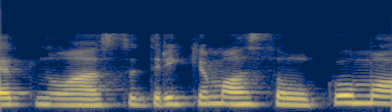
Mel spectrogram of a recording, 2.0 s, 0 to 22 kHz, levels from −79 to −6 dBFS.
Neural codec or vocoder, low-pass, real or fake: codec, 16 kHz, 1 kbps, X-Codec, WavLM features, trained on Multilingual LibriSpeech; 7.2 kHz; fake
